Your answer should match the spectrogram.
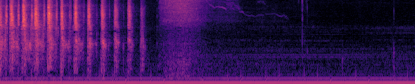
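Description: Rapid run of synthetic click sounds from a physics simulation, one click for each ball collision, about ten a second and thinning out about a second and a half in. A short burst of hiss follows.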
